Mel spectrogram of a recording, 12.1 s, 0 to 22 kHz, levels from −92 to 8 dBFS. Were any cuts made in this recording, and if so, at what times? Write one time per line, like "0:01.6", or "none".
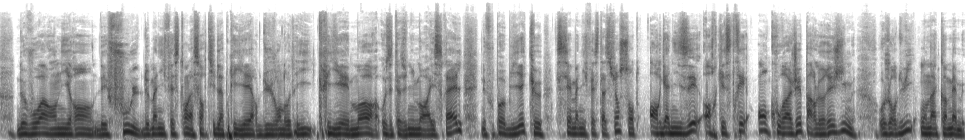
0:04.0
